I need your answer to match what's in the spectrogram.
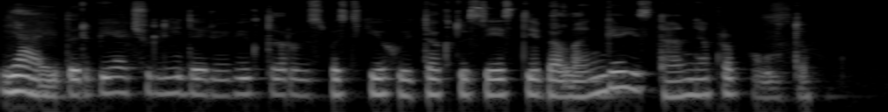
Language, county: Lithuanian, Šiauliai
